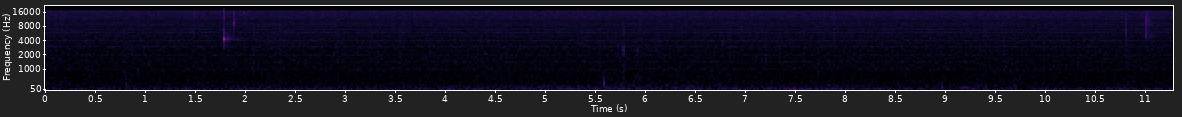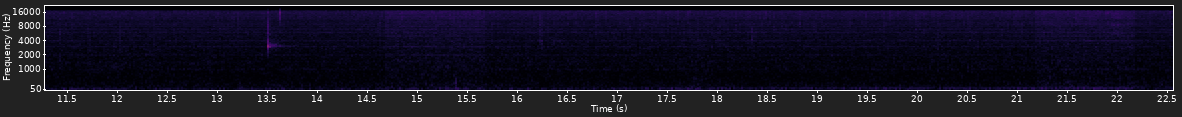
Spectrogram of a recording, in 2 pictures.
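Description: Near silence: room tone with a faint low hum and a few tiny isolated clicks.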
